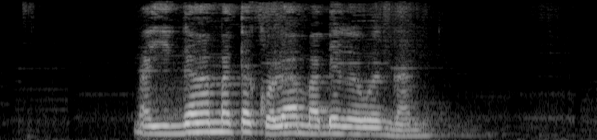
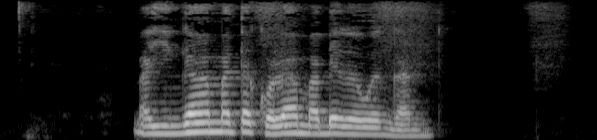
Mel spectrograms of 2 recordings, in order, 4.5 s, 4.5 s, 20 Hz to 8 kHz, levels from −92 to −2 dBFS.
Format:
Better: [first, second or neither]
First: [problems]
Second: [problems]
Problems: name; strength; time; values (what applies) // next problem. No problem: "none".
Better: second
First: noise reduction (neural separator model SepFormer DNS4)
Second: none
